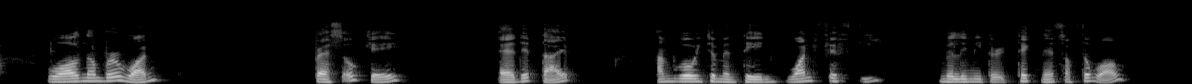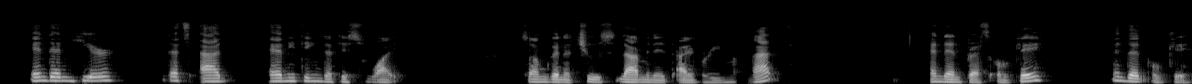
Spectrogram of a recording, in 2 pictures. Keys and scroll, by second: 0.0-0.9 typing, 2.8-3.6 typing.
